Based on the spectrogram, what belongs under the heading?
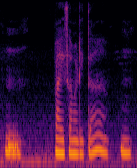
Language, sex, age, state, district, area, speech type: Kannada, female, 18-30, Karnataka, Bangalore Rural, rural, spontaneous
